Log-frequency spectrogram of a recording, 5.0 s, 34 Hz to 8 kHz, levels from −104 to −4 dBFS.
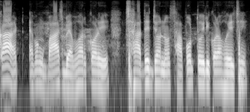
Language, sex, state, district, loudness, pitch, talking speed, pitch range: Bengali, male, West Bengal, Alipurduar, -16 LUFS, 125 Hz, 130 wpm, 115-130 Hz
